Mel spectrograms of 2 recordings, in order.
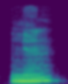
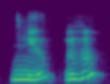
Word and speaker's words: nu: So all you're doing in this case is pronouncing The this. Mhm. So then the third one would be nun. New.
